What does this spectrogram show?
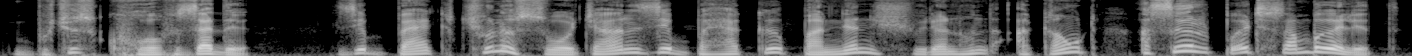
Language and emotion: Kashmiri, disgusted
